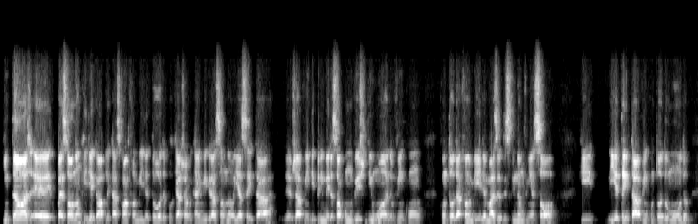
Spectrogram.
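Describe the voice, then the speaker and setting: Middle-aged Brazilian man, guest in an interview, unhurried talker, dull video-call sound. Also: lowish voice, fairly even intonation. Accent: Brazilian Portuguese. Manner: unhurried, rambling anecdotes. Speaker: guest, beekeeper living abroad. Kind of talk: casual interview storytelling.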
